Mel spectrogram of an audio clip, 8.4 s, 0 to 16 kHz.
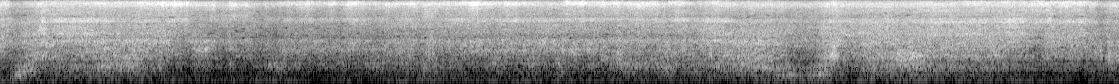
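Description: Hot-water pressure washer jet hissing steadily as it sprays onto a John Deere 720 pony motor (the tractor's small gasoline starting engine), with a low steady hum underneath.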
